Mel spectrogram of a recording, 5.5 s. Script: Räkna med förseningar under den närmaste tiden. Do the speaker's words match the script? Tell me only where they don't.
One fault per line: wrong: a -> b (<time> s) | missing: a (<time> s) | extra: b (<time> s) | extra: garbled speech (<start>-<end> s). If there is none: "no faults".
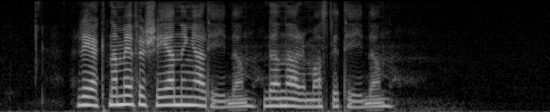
wrong: under -> tiden (2.0 s)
